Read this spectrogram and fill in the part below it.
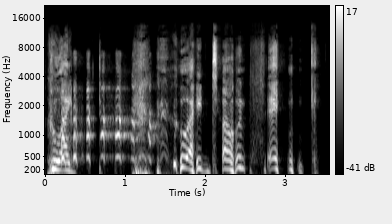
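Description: A man's voice: very high voice, huge pitch swings, extremely slow, a bit bright, slightly rough, dry recording. A man hosting a casual panel podcast about television, riffing in a wry way and often laughing. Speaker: podcast host.

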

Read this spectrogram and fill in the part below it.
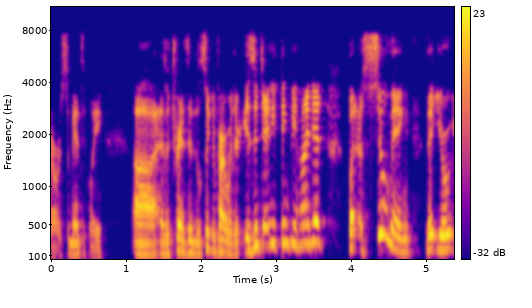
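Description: A man's voice: on the high side, pushed and bright, highs cut off. A man talking casually about pop culture as a podcast panelist, in a rambling, digressive and analytical way.

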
